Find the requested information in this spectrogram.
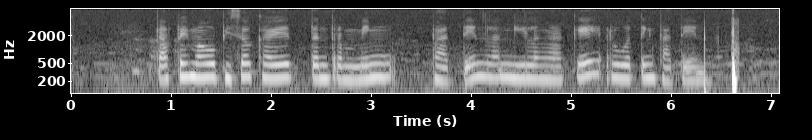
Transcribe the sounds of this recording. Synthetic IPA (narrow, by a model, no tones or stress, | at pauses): kab̥ɛ̤hmaub̥i̤sɔɡ̥a̤wet̪ənt̪ɾəmɪŋ | b̥a̤t̪ɛnlanŋiləŋakeruwət̪ɪŋb̥ä̤t̪ɛn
